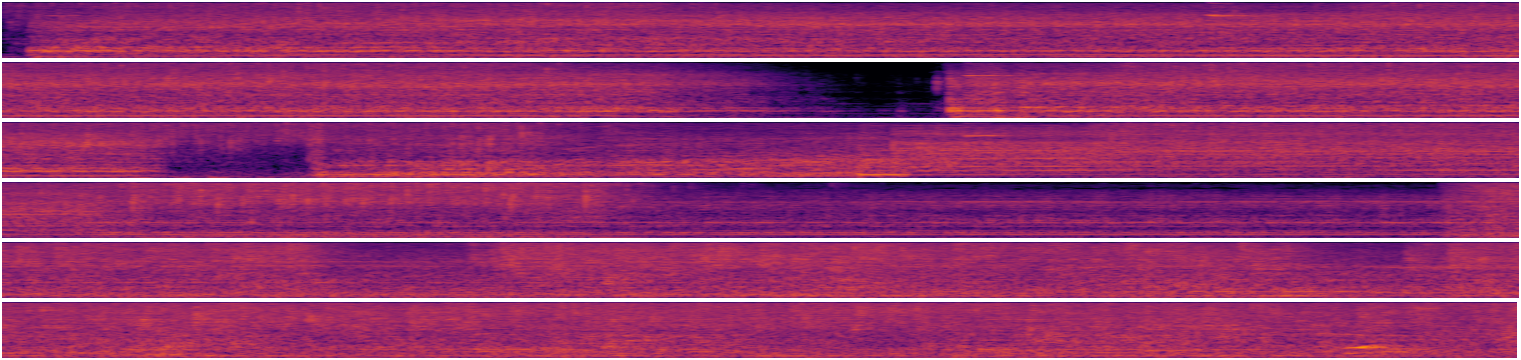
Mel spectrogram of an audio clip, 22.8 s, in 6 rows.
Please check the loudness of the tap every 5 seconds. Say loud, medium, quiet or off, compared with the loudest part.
medium, medium, medium, loud, loud.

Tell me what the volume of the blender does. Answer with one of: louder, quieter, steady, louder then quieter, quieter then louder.
quieter.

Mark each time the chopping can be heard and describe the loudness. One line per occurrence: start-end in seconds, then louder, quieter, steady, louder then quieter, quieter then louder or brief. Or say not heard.
not heard.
